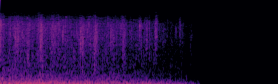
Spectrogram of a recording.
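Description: Low rumbling tail of a cinematic boom sound effect from a closing logo sting, fading steadily and cutting off to silence about one and a half seconds in.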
